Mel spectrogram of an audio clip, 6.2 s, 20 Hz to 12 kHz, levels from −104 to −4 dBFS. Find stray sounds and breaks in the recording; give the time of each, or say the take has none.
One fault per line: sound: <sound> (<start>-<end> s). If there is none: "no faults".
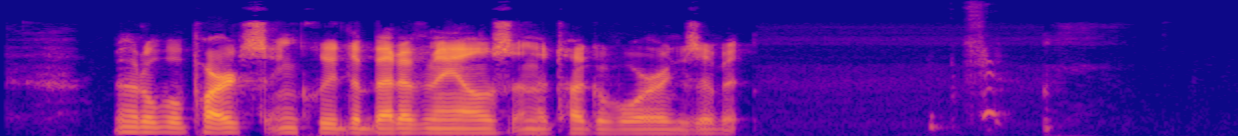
sound: sneeze (4.6-5.1 s)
